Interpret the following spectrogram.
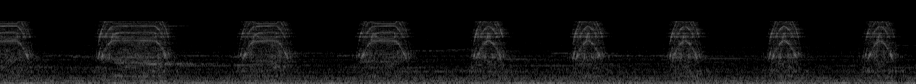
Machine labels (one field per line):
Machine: slide rail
